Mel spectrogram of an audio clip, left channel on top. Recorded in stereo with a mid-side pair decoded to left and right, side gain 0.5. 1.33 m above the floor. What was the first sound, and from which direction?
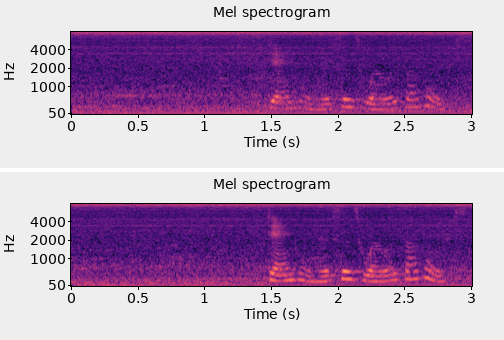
A woman speaking, 55° right.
